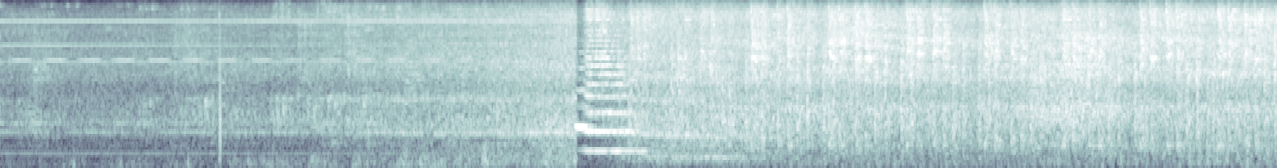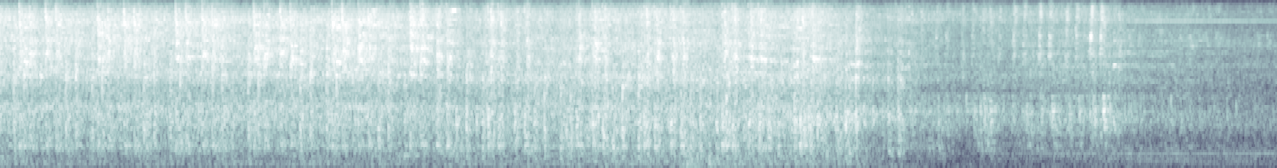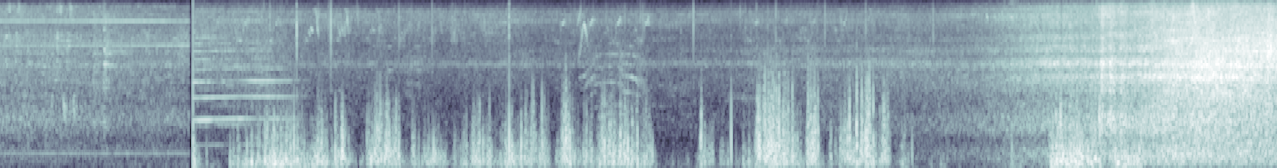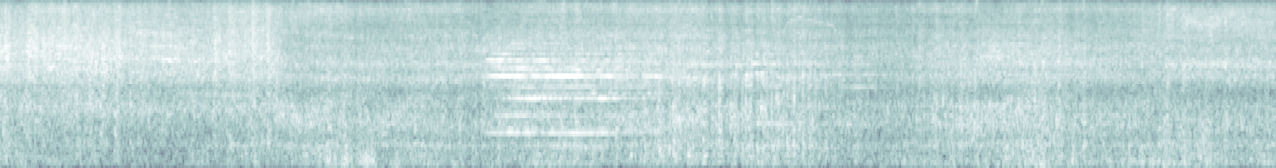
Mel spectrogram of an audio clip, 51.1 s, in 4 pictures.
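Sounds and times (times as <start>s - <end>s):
train coaches rushing past: 0.0s - 27.5s, 33.1s - 51.0s
locomotive horn blast: 3.7s - 7.4s, 27.4s - 28.6s, 43.1s - 45.3s
wheels clattering over rail joints: 5.5s - 26.8s.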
